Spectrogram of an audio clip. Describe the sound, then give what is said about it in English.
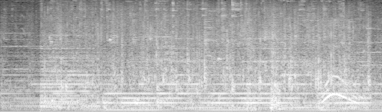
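Hooves clip-clop steadily as four horses splash through muddy puddles pulling a carriage through the countryside, with creaking wheels and harness, then the pace eases as the driver slows to a stop beside a gate; a horse whinnies near the end. “Now, four horses splash through muddy puddles as they pull a carriage through the countryside.”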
